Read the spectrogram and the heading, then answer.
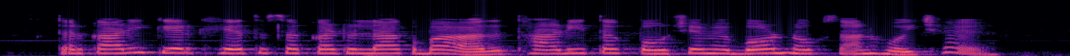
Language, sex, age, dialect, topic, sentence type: Maithili, female, 25-30, Bajjika, agriculture, statement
